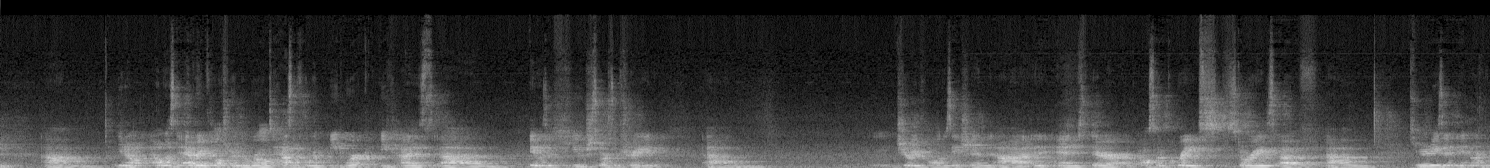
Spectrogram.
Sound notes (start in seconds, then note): none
